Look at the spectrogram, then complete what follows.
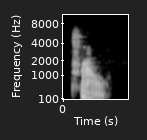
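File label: "prowl", British English; pronunciations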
